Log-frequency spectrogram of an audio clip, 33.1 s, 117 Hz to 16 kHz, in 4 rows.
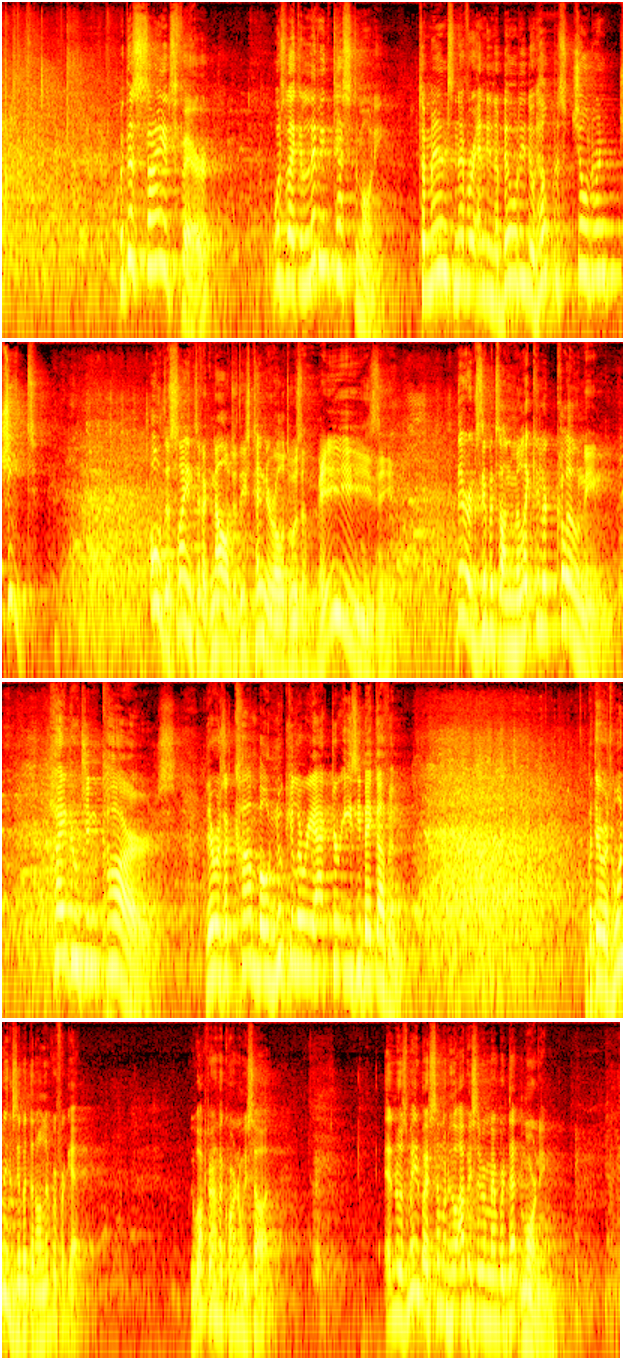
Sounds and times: Speech: 0:01.6 - 0:02.9, 0:03.6 - 0:08.9, 0:10.2 - 0:16.5, 0:17.2 - 0:22.0, 0:24.3 - 0:26.0, 0:27.4 - 0:28.6, 0:29.9 - 0:32.3.

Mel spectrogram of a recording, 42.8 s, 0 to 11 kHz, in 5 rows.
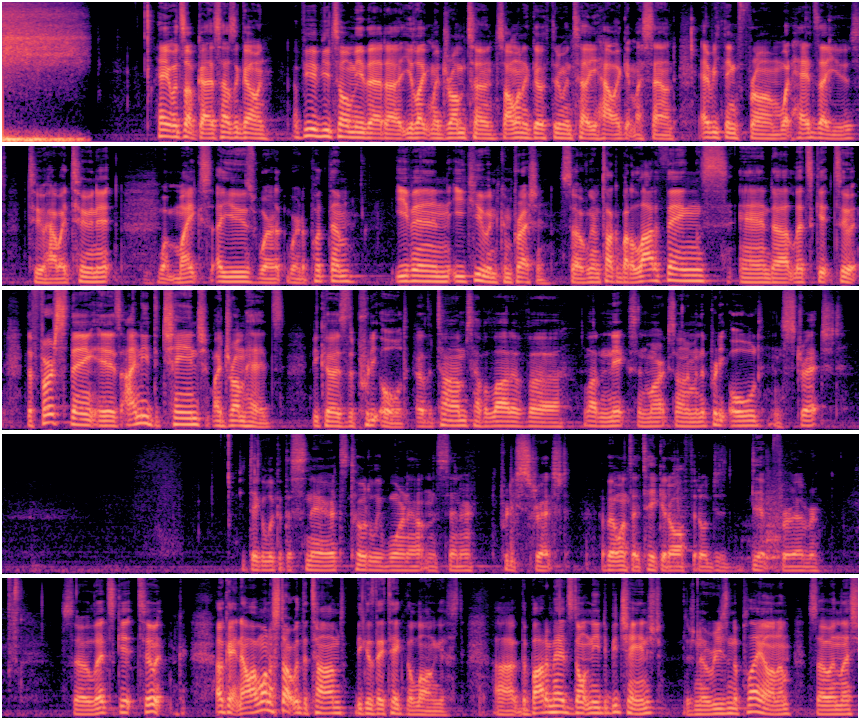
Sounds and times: Speech: 0:01.4 - 0:25.6, 0:28.0 - 0:34.0, 0:34.9 - 0:42.8.

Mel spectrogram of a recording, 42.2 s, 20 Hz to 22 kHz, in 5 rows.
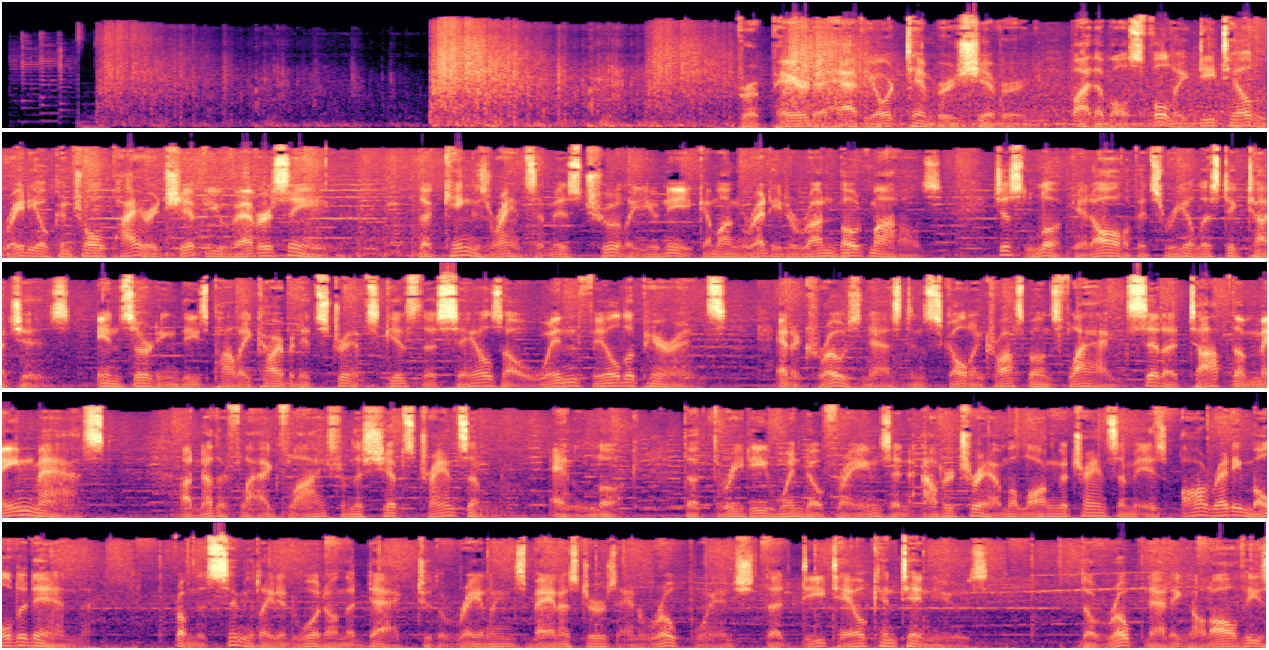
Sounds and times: Music: 0:00.0 - 0:00.7, 0:04.9 - 0:42.1
Gunshot, gunfire: 0:00.6 - 0:05.9
Speech: 0:04.9 - 0:42.1.

